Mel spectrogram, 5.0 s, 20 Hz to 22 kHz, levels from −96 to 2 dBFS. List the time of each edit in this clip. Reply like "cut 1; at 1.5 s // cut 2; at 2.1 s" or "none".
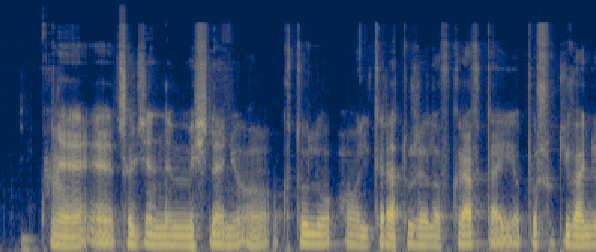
cut 1; at 2.3 s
